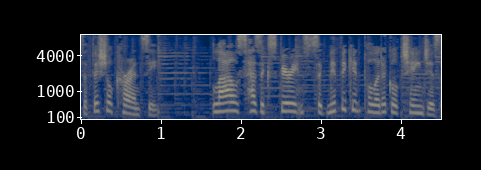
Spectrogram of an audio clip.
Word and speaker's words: Laos: tech savvy population Laos Laos pronounced without the s a landlocked country in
